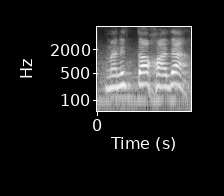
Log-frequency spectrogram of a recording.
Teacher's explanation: خا موٹا کرنا ہے، ذال کو موٹا نہیں کرنا مگر ذال۔ من اتخذ یہ غلط، من اتخذ لمبا بھی نہ ہونے پائے، مجھول بھی نہیں، معروف۔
